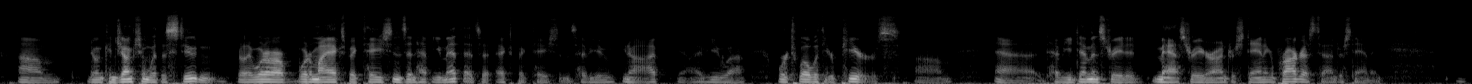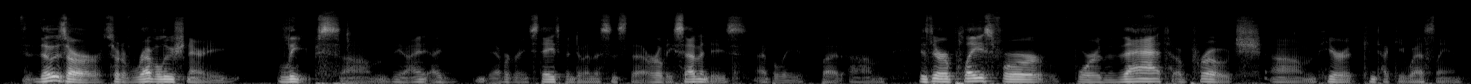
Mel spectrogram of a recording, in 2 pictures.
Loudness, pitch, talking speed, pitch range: -29 LUFS, 110 Hz, 175 wpm, 105-120 Hz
